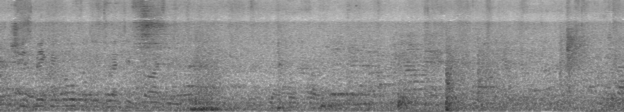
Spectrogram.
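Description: Many people talk in a busy, echoing hall.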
